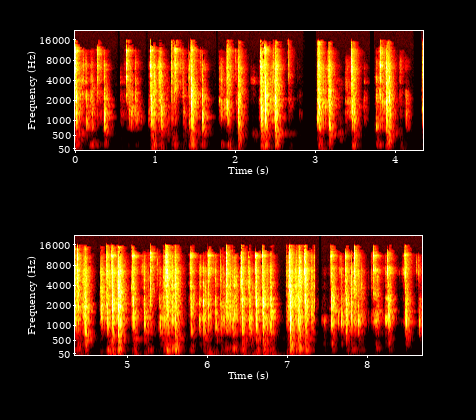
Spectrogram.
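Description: Both hands type with their fingertips on a full-size backlit typewriter-style mechanical keyboard with an aluminum body and round plastic keycaps. Rapid bursts of bright, crisp clicking keystrokes come in quick runs separated by short pauses. Each click dies away almost instantly, with almost no low end.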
